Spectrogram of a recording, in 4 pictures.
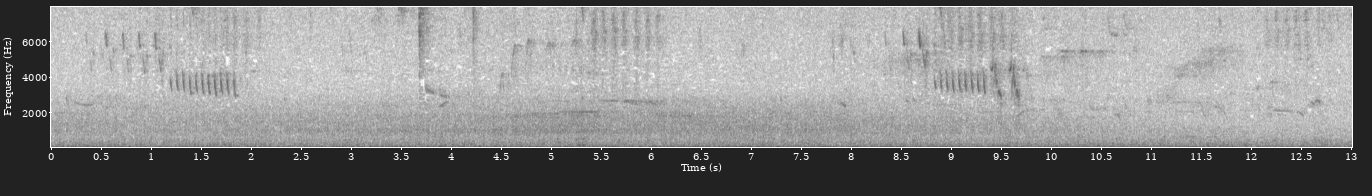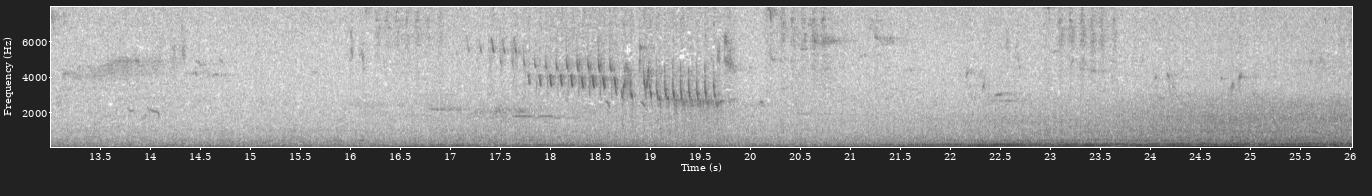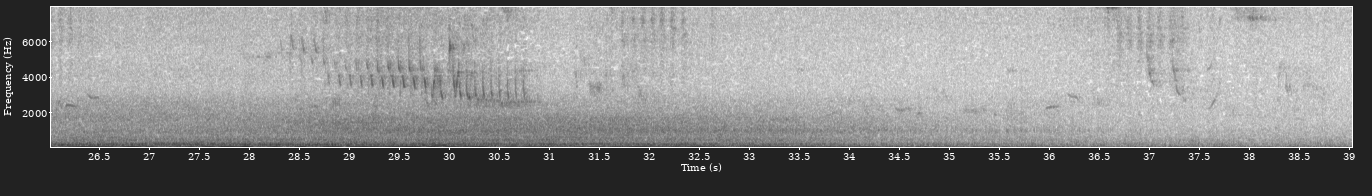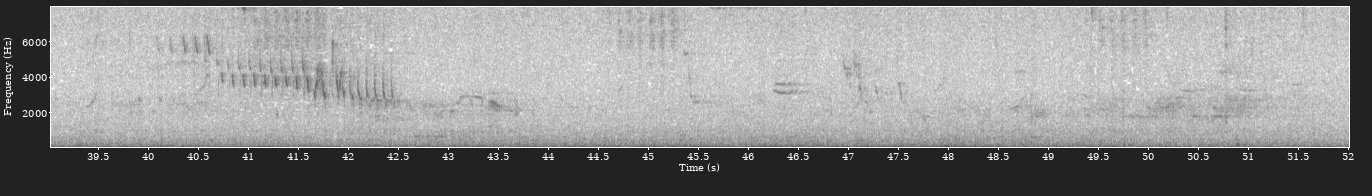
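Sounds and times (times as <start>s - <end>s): small birds trilling: 0.0s - 52.0s.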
